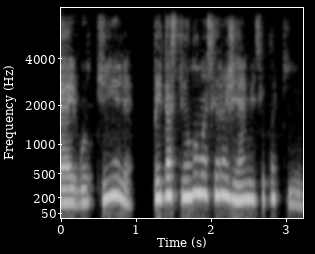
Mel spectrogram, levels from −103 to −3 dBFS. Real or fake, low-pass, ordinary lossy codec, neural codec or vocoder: fake; 7.2 kHz; Opus, 64 kbps; codec, 16 kHz, 2 kbps, FunCodec, trained on LibriTTS, 25 frames a second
